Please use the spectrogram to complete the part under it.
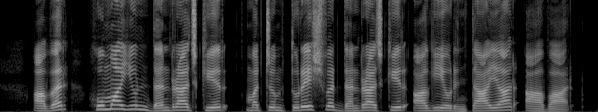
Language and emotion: Tamil, neutral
